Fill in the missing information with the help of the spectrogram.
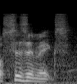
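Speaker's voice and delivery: Sisimics in three syllables, opening si-zi; alternative pronunciation. Shown as a demonstration. Commentator guessing a driver's name, Sisimics said in three syllables. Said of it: "or Zimix or Sisimics?".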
